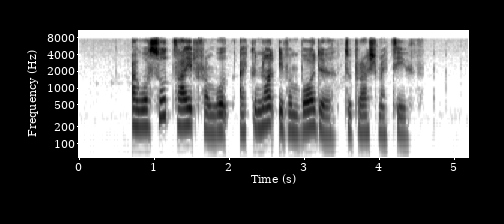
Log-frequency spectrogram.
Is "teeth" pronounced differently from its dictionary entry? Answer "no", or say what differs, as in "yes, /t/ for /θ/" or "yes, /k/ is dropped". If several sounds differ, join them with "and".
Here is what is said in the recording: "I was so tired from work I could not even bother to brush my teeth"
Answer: no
